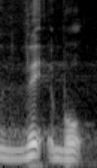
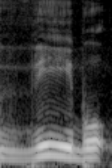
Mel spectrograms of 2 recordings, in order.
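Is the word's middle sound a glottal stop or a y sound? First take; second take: glottal stop; y sound. First: The middle sound is a glottal stop. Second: The middle sound is a y sound.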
